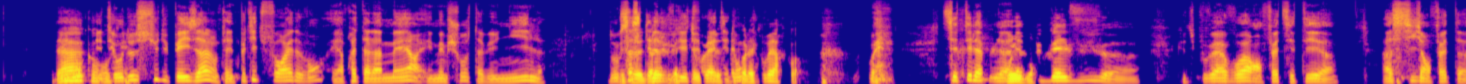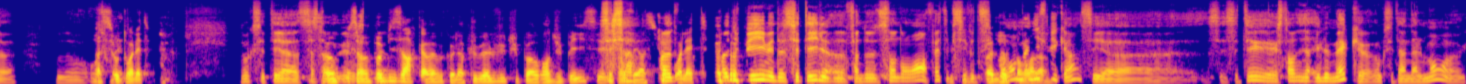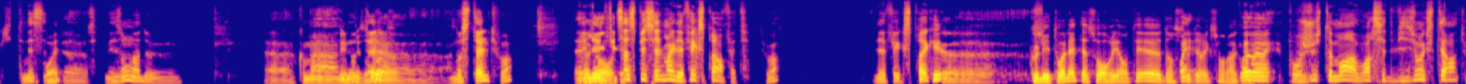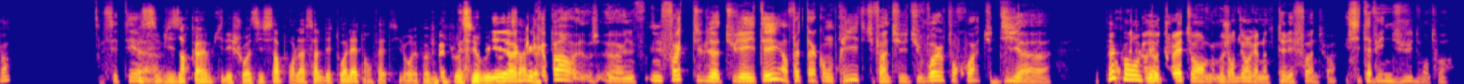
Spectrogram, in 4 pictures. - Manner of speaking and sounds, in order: chuckle; chuckle; chuckle; in English: "hostel"; drawn out: "que"; laughing while speaking: "pu choisir"; chuckle; tapping
- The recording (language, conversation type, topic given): French, unstructured, Quelle destination t’a le plus émerveillé ?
